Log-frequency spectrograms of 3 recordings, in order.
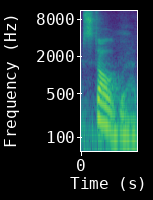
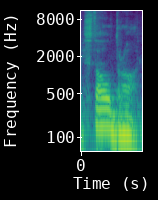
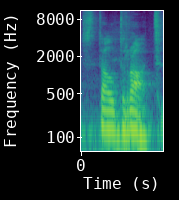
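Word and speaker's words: Staaldraad: No, the other thing I want to ask you, in 2003, did you do Camp Stalgrad? I did. Have I pronounced that correctly? Staldraad. Staldraad.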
